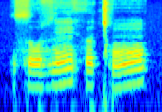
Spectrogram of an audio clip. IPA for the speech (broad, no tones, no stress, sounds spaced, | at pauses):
s o ɮ ẽ h ɵ ǀʰ õ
